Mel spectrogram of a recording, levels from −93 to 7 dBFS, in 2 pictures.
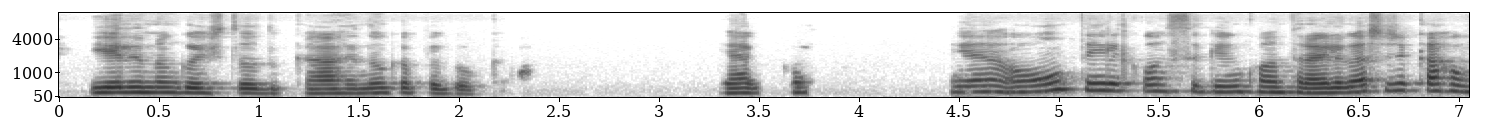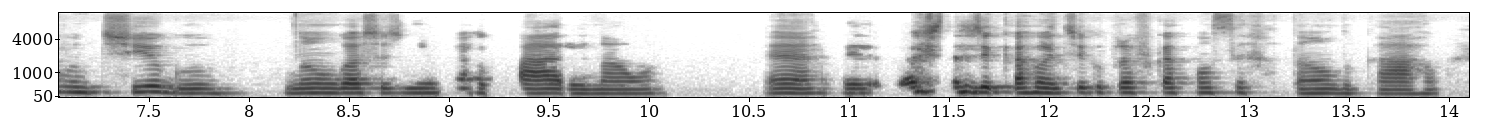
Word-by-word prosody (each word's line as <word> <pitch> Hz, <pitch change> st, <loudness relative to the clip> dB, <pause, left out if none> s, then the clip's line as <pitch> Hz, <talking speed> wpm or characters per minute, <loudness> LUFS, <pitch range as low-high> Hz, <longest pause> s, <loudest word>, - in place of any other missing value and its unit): e 200 Hz, -, +2 dB
ele 205 Hz, +1 st, +5 dB
não 205 Hz, -1 st, +1 dB
gostou 185 Hz, -2 st, 0 dB
do 170 Hz, 0 st, -7 dB
carro 175 Hz, 0 st, -2 dB
e -, -, -3 dB
nunca 190 Hz, +2 st, -1 dB
pegou 170 Hz, -5 st, -5 dB
o -, -, -14 dB
carro. -, -, -23 dB, 0.9 s
E 185 Hz, -, 0 dB
agora 185 Hz, 0 st, 0 dB, 0.9 s
é, 230 Hz, +1 st, -1 dB
ontem 285 Hz, +8 st, +1 dB
ele 275 Hz, 0 st, +1 dB
conseguiu 250 Hz, -4 st, -3 dB
encontrar 210 Hz, -4 st, +2 dB
ele 195 Hz, +1 st, +4 dB
gosta 235 Hz, +5 st, +1 dB
de 280 Hz, -, 0 dB
carro 265 Hz, -5 st, +1 dB
antigo, 210 Hz, -4 st, 0 dB, 0.3 s
não 185 Hz, +1 st, 0 dB
gosta 185 Hz, 0 st, +3 dB
de 185 Hz, -, -8 dB
nenhum 185 Hz, 0 st, 0 dB
carro 185 Hz, -1 st, -6 dB
caro, 175 Hz, -2 st, +3 dB
não. 165 Hz, +1 st, -3 dB, 0.5 s
É, 180 Hz, 0 st, 0 dB
ele 175 Hz, 0 st, 0 dB, 0.2 s
gosta 225 Hz, -1 st, +5 dB
de 210 Hz, -1 st, +7 dB
carro 195 Hz, -1 st, +4 dB
antigo 195 Hz, +2 st, 0 dB
pra 200 Hz, 0 st, +2 dB
ficar 195 Hz, 0 st, -2 dB
consertando 195 Hz, -4 st, -4 dB
o -, -, -12 dB
carro. 160 Hz, -1 st, -4 dB
195 Hz, 175 wpm, -21 LUFS, 175-215 Hz, 0.9 s, de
